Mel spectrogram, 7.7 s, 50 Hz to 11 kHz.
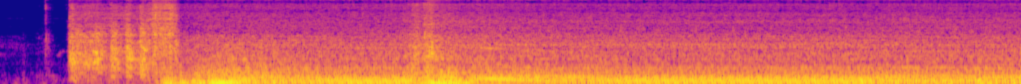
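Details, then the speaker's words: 1995 Toyota 4Runner 3.0 V6 after rewiring a removed part that cured a misfire: cranks and settles into steady, slightly high, smooth idle; exhaust leak still present. Normal idle. "Oh, DJ, that fixed it. A little higher idle. She sounds smooth now."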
